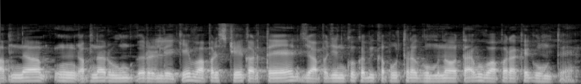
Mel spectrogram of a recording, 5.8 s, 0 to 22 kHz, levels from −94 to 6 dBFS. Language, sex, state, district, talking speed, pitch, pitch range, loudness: Hindi, male, Punjab, Kapurthala, 245 wpm, 110 Hz, 105-110 Hz, -17 LUFS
